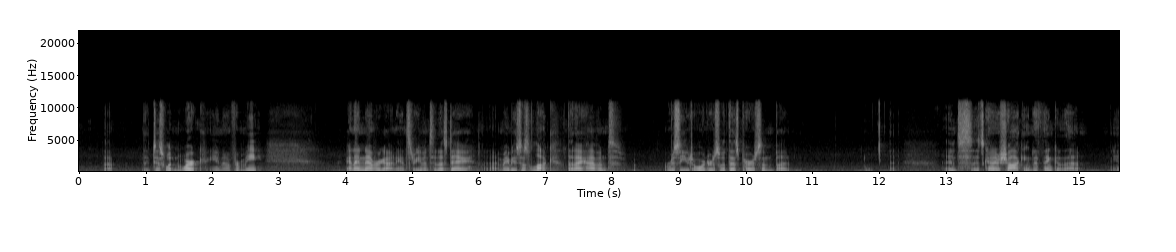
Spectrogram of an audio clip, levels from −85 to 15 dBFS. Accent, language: American, English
